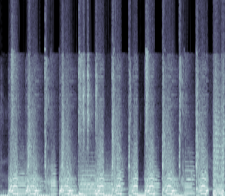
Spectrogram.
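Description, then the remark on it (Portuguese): A dog barks loudly, a rapid run of sharp, evenly spaced barks repeating in a steady rhythm with barely a pause between them. “Eu gostei desse cachorro, eu achei mais fácil no dedo desse cachorro.”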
